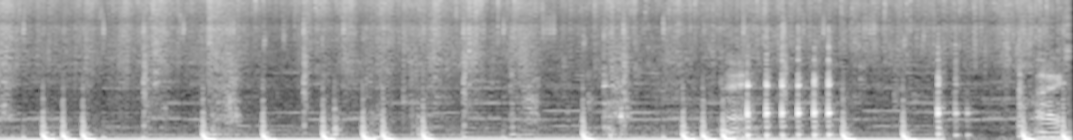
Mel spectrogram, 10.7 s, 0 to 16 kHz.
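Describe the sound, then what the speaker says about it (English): Rice fries in a pan over medium heat, a loud, steady sizzle broken by sharp clacks and scrapes of stirring throughout. "You got to fry it for about 7 minutes on medium heat."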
